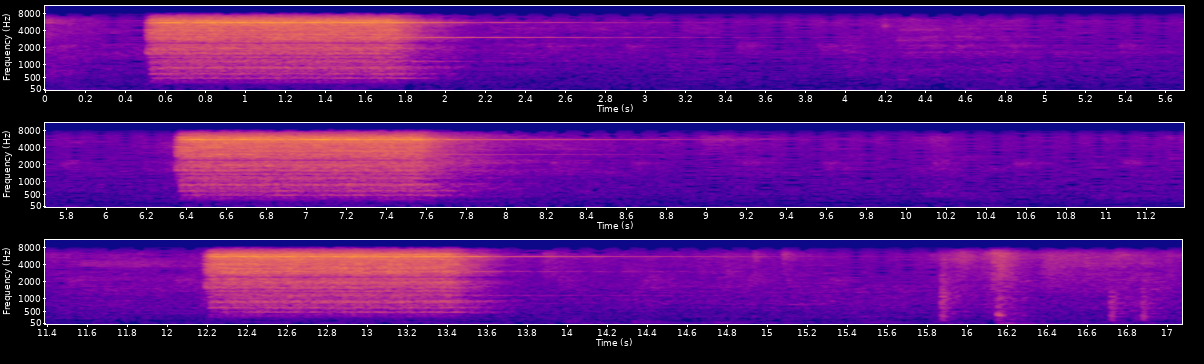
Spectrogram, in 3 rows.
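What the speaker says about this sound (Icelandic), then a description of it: "Og látum hann ganga 3 hringingar." An Ericsson L&M telephone from 1920–1930 rings three times with its bell, each loud, bright burst lasting about a second and a half, separated by roughly four-second pauses. A few faint knocks and rustles follow.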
